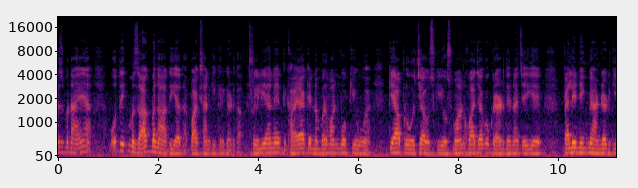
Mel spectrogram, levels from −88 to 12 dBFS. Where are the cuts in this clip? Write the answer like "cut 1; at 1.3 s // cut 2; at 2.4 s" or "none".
cut 1; at 3.9 s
